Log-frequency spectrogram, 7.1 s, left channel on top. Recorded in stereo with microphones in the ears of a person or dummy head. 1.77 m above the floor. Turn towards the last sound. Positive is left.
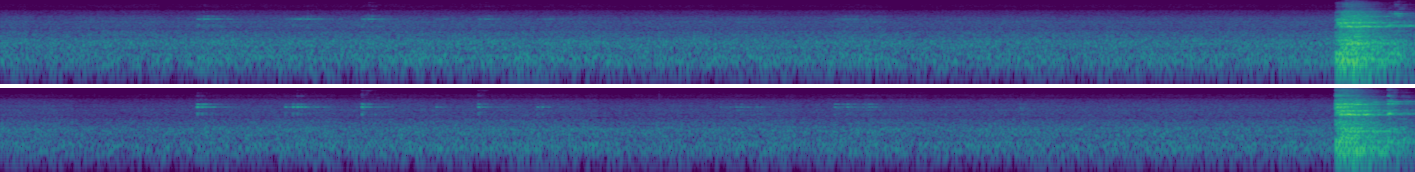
turn(degrees=-70)  # may be behind; listen again after turning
